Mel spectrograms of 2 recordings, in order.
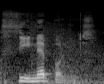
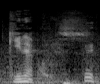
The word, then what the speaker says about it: Kinépolis: ¿Se pronuncia Kinépolis o Cinépolis? No, Kinépolis. Kinépolis.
